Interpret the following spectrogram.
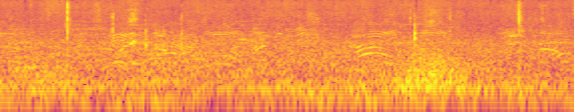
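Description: Faint shouts and calls from soccer players and onlookers on an open field, scattered over a steady low rumble, with a few short sharp ticks.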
